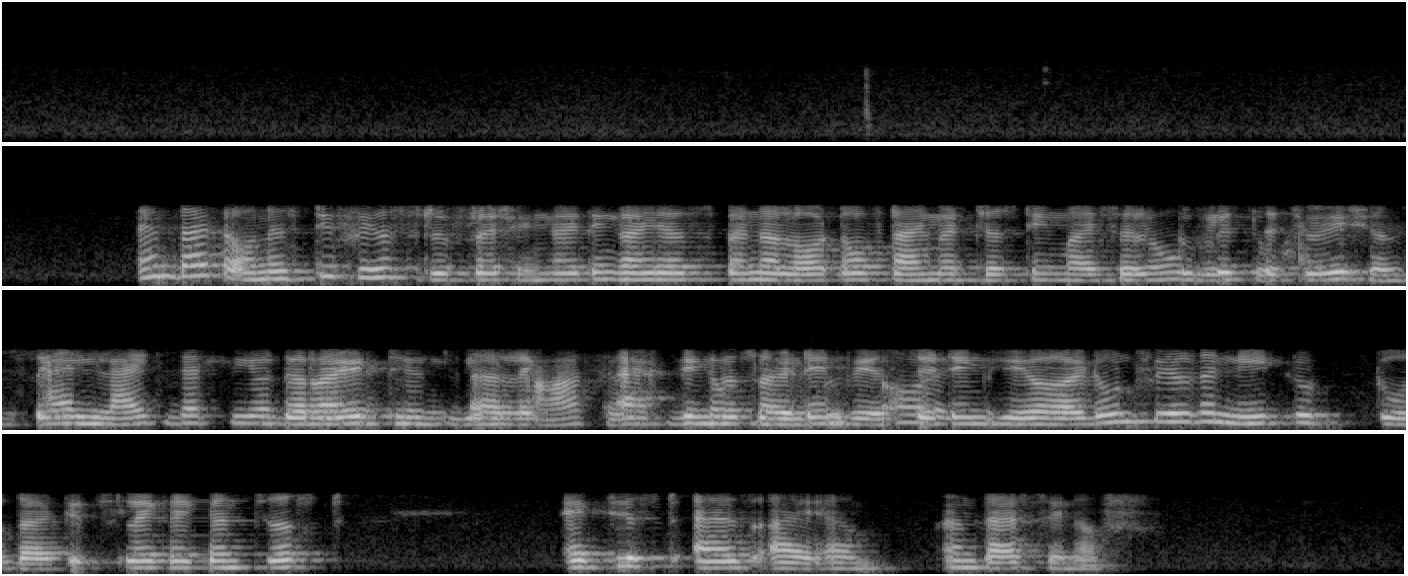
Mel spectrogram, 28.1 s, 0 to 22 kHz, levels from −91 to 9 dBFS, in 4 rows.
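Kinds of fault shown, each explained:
iLBC codec: The speech is confined to a narrow telephone band, roughly 200 Hz to 3.6 kHz, with a plainly audible rough, slightly synthetic texture that fits the 15.2 kbps mode. Unlike a simple band-limited line, the voice carries this coded, buzzy graininess throughout.
lost iLBC frames: At 10.24 to 10.30 s, 22.04 to 22.12 s and 24.14 to 24.20 s, the speech briefly turns into a held, buzzy vowel-like tone, which fits two or three missing 20 ms frames each time. Unlike a dropout, the gap isn't silent, and the voice recovers almost instantly.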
